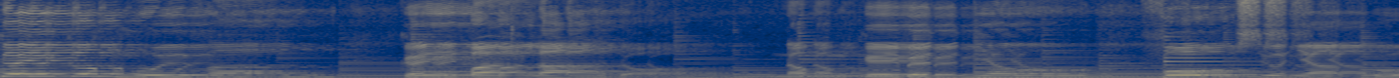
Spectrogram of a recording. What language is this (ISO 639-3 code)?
vie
